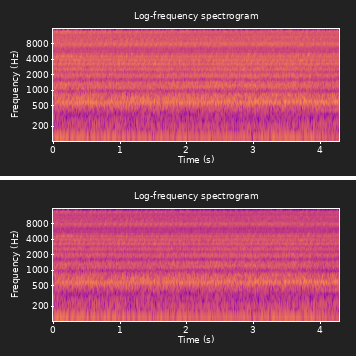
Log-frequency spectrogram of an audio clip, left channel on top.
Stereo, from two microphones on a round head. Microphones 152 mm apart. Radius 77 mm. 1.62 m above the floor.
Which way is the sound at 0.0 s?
35° left (ahead or behind).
